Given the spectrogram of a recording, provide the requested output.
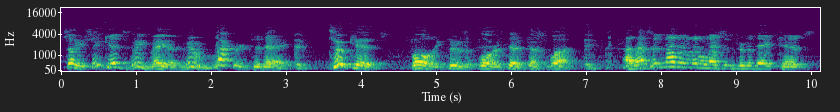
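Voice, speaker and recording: Man playing a high-pitched, chirpy kids' show uncle. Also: sing-song, a little slow, mellow. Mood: breezy. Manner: reassuring, singsong talk to children. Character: avuncular, flustered male kids' show host, relentlessly cheerful. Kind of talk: live radio sketch comedy acting. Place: live performance in hotel venue. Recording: roomy live stage, distant mic, faint noise.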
